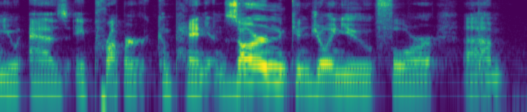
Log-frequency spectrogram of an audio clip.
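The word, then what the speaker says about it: Xan: Fashion the answer I was looking for was zarn spelled x a n I think um gorus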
